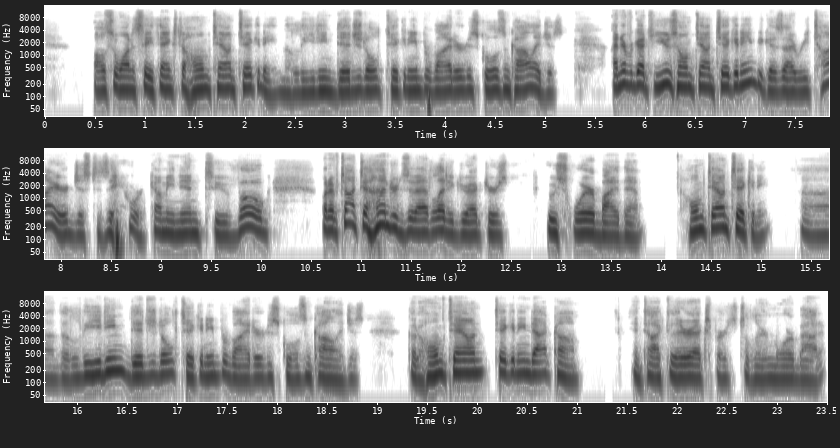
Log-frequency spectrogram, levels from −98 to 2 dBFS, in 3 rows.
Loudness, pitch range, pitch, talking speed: -30 LUFS, 135-165 Hz, 145 Hz, 180 wpm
